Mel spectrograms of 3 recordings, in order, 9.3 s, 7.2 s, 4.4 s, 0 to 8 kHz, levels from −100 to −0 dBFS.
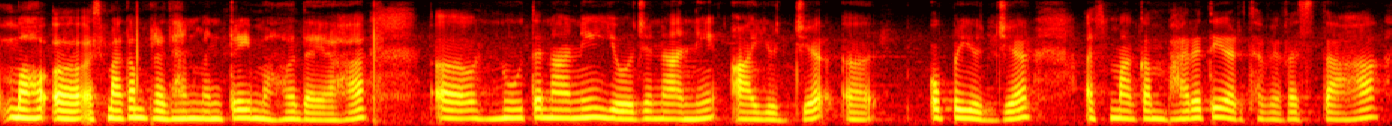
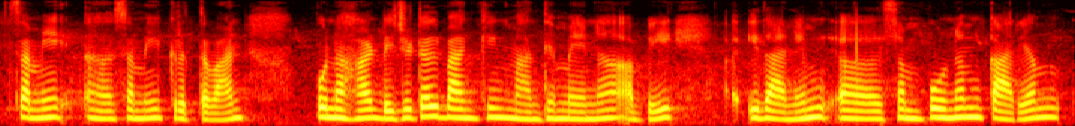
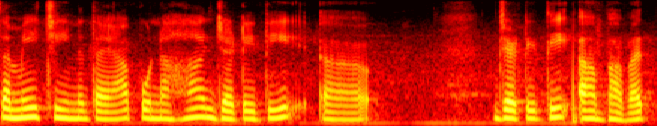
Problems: constant background noise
